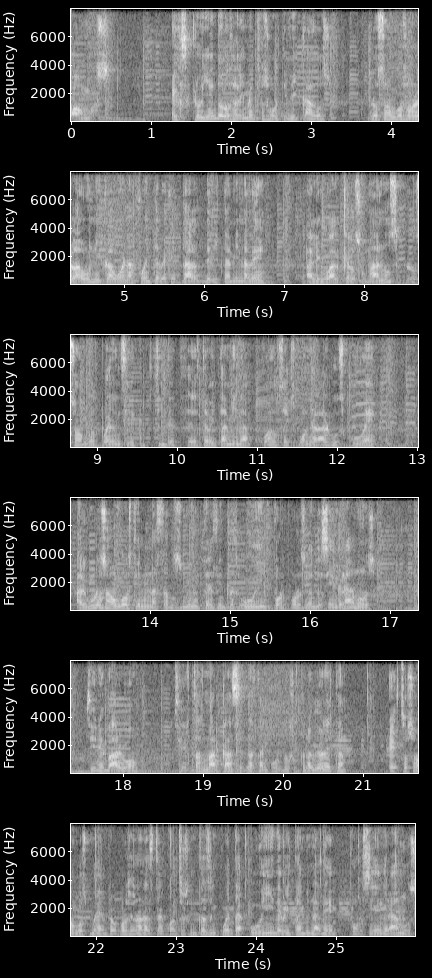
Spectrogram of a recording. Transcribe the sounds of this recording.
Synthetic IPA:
oŋɡos | e̞kskluʝe̞nd̪o̞lo̞s̬aliment̪o̞s̬fo̞ɾt̪ifikað̞o̞s | lo̞so̞ŋɡos̬ːo̞nlaunikaβwe̞nafwe̞nt̪e̞βe̞xe̞t̪ald̪e̞βit̪amĩnaðe̞aliɣwalke̞lo̞sumano̞slo̞so̞ŋɡo̞spwe̞ðe̞nsint̪e̞t̪i̥saɾe̞st̪aβit̪amĩnakwand̪o̞seeːkspo̞nealalusuβe̞ | alɣuno̞so̞ŋɡo̞st̪je̞ne̞nast̪aðo̞zmilt̪ɾesje̞nt̪asuipo̞ɾpo̞ɾsjo̞nd̪e̞sje̞ŋɡɾamo̞s | sine̞mbaɾɣo̞sje̞̰ɾt̪azmaɾkasːet̪ast̪aŋko̞̰nlusot̪ɾaβjo̞le̞t̪a | e̞st̪o̞so̞ŋɡo̞spwe̞ðe̞mpɾo̞po̞ɾsjonaɾast̪akwat̪ɾosjent̪as̬iŋkwe̞nt̪aʔuiðe̞βit̪amĩnaðe̞po̞ɾsje̞ŋɡɾamo̞s

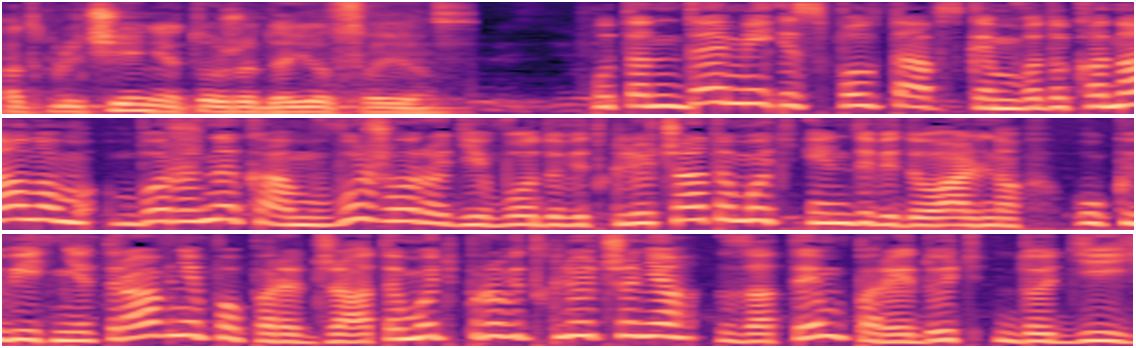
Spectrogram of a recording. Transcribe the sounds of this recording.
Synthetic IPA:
ɐt̪klʲʉt͡ʃenʲɪjət̪oʐɨd̪ɐjot̪sʋɔjo | ut̪ɐnd̪ɛmʲiiʔispɔlˠt̪ɑwsʲkɪmʋɔd̪ɔkɐnɑlˠɔmbɔrʒnɪkɑmʋuʒɦɔɾɔdʲiʋɔd̪ʊʋʲid̪klʲʊt͡ʃɑt̪ɪmʊtʲind̪ɪʋʲid̪ʊɑlʲnɔukʋʲit̪ʲnʲit̪ɾɑwnʲipɔpeɾed͡ʒɑt̪ɪmʊtʲpɾɔʋʲid̪klʲut͡ʃenʲːɐzɐt̪ɪmpeɾejd̪ut̚ʲd̪ɔdʲij

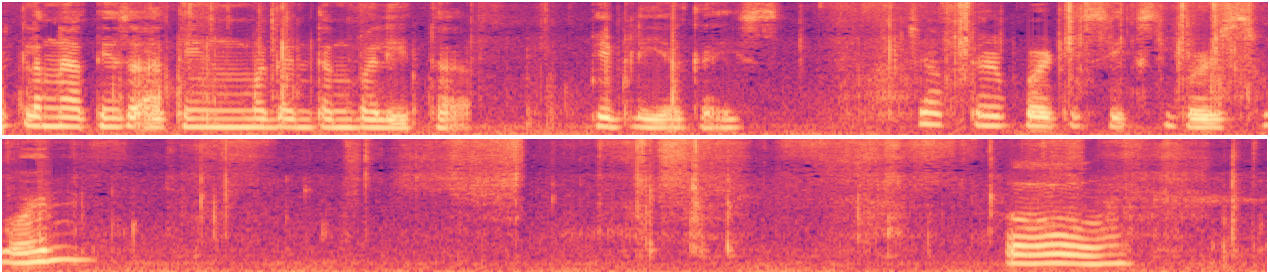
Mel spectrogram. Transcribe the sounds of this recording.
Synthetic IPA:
t̪lɐŋnaːt̪ɪnsɐʔa̰ːt̪ɪŋmɐɡɐnd̪aŋbɐlḭːt̪ɐ̰ʔ | b̥iblɪjɐ̰ɡa̰js | t͡ʃap̚t̪ɛɹfoɹt̪ɪsɪksvɛɹswan | ʔo

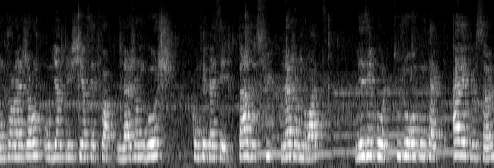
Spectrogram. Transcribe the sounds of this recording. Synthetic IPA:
ɔ̃t̪ɑ̃laʒɑ̃bɔ̃vjɛ̃fleʃiʁsɛt̪fwalaʒɑ̃ɡoʃ | kɔ̃fɛpasepaʁd̪əsylaʒɑ̃bd̪ʁwat̪ | lezepolt̪ʰuʒuʁɑ̃kɔ̃t̪ak̚t̪avɛkləsɔl

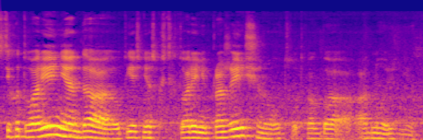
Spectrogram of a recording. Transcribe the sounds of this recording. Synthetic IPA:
sʲtʲɪxət̪vɐɾʲenʲɪjəd̪avot̪jesʲtʲnʲesk̪əsʲtʲɪ̥xə̥t̪vɐɾʲenʲɪjpɾɐʐɛnʲɕːɪnʊvo̞t̪vot̪kaɡ̚bɨɐ̰d̪no̞ɪzʲnʲix

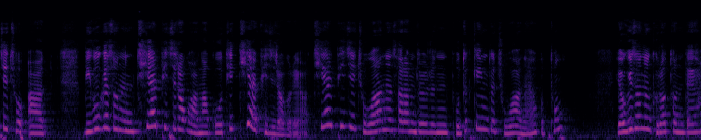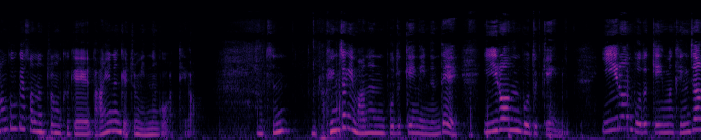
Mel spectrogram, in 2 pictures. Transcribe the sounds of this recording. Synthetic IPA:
it͡ɕoa | miɡuɡe̞sʰʌnɯntʰiaɭpʰid͡ʑiɾaɡoanaɡotʰitʰiaɭpʰid͡ʑiɾaɡɯɾḛjo̰tʰiaɭpʰid͡ʑit͡ɕoaɦanɯnsʰaɾamdɯɾɯnpodɯk͈eimdot͡ɕoaɦanajopotʰoŋ | jʌɡisʰʌnɯnkɯɾʌtʰʌnde̞ɦanɡuɡe̞sʰʌnɯnt͡ɕ͈omkɯɡe̞na̰ɲinɯnɡe̞t͡ɕominːɯnɡʌ̰k͈a̰tʰe̞jo̰ | atʰɯn | kwe̞ŋd͡ʑaŋimanɯnpodɯk͈e̞imiːnːɯnde̞iɾʌnpodɯk͈e̞imiɾʌnpodɯk͈e̞imɯnkwe̞ŋd͡ʑa

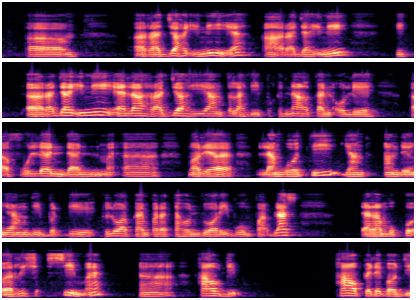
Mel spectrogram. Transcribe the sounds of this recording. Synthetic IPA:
ʔəm | əɾad͡ʒaɦḭnijəʔəɾad͡ʒahini | ki | əɾad͡ʒahḭnijə̰lahrad͡ʒahjaŋt̪əlahdipərkənalkanʔo̰lɛh | əfuləndanmə | maɾialaŋɡot̪ijaŋjaŋdidikəluarkanpadat̪aɦʊnduaɾibuəmpa̰t̪̚bəlas | d̥alambukuʔəɾiʃsimə | ə | hawdi | hawpedaɡoɡi

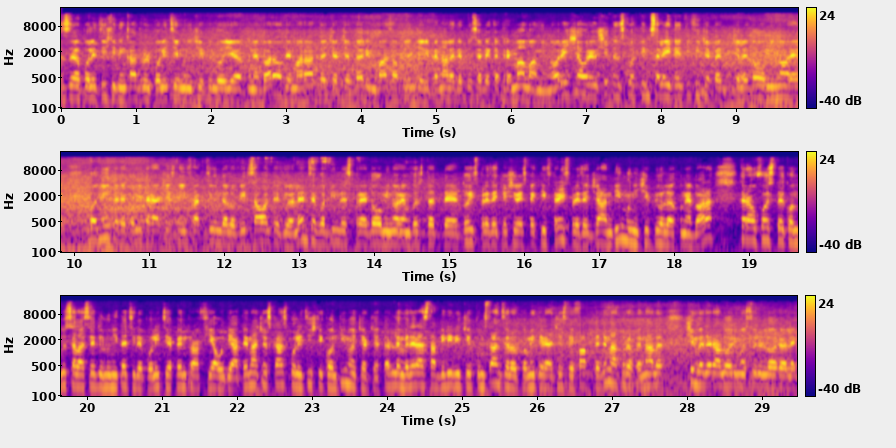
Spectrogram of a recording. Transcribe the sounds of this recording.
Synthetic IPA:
zpo̞lit̪siʃt̪ijd̪iŋkad̪ɾulpo̞lit̪sije̞jmunit͡ʃipiulujxune̞d̪oaɾaːwd̪e̞maɾat̪t͡ʃert͡ʃe̞t̪əɾʲɨnbazaplɨnd͡ʒe̞ɾipe̞nale̞d̪e̞puse̞d̪e̞kət̪ɾe̞mamamino̞ɾijʃiawɾe̞uʃit̪ɨnskurt̪ːimpsəle̞id̪e̞nt̪ifit͡ʃe̞pe̞t͡ʃe̞le̞d̪o̞wəmino̞ɾe̞bənuit̪e̞d̪e̞ko̞mit̪e̞ɾeaːt͡ʃe̞st̪e̞jinfɾak̚t̪siunʲd̪e̞lo̞virʲsawalt̪e̞vio̞le̞nt̪se̞vo̞rbind̪d̪e̞spɾe̞d̪o̞wəmino̞ɾe̞ɨnvɨrst̪əd̪e̞d̪o̞jspɾe̞ze̞t͡ʃe̞ʃiɾe̞spe̞k̚t̪iv̥t̪ɾe̞jspɾe̞ze̞t͡ʃe̞anʲd̪inmunit͡ʃipjulhuned̪oaɾa | kaɾe̞awfo̞st̪ko̞nd̪use̞lase̞d̪julunit̪ət̪sijd̪e̞po̞lit̪sije̞pe̞nt̪ɾuafiaud̪iat̪e̞ɨnat͡ʃe̞st̪̚kazpo̞lit̪siʃt̪iko̞nt̪inuət͡ʃe̞rt͡ʃe̞t̪əɾileɨnve̞d̪eɾeast̪abiliɾit͡ʃirkumst̪ant̪se̞lo̞rko̞mit̪eɾijat͡ʃe̞st̪e̞jfap̚t̪e̞d̪e̞nat̪uɾəpe̞naləʃiɨnve̞d̪e̞ɾealoəɾiməsuɾilo̞rle

